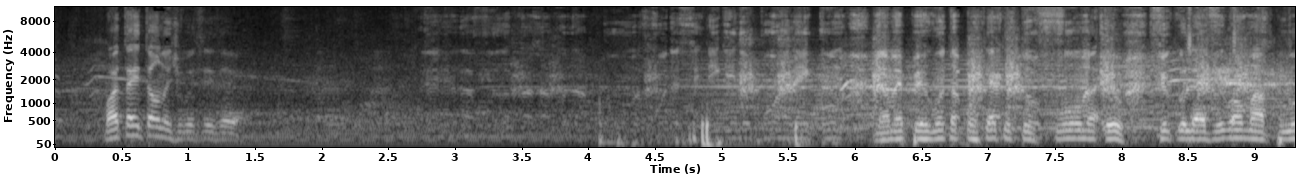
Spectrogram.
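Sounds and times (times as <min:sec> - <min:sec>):
speech: 0:00.4 - 0:01.6, 0:04.8 - 0:09.2
person beatboxing a drill beat with their mouth: 0:04.0 - 0:09.2.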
